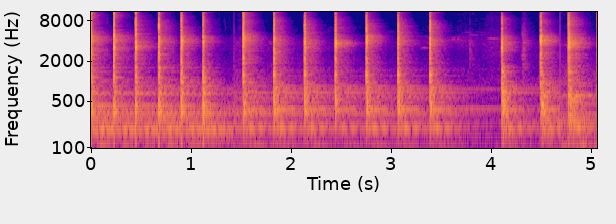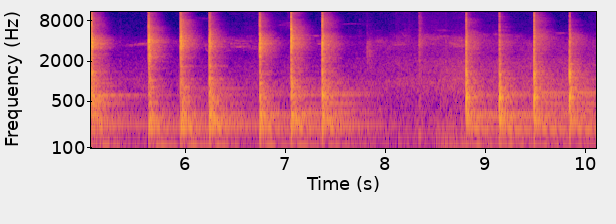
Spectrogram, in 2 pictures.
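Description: A wooden mallet tapping wooden biscuits into the slots along the edges of oak boards: quick, even knocks about three a second, each with a short ringing note, in runs broken by two short pauses.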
